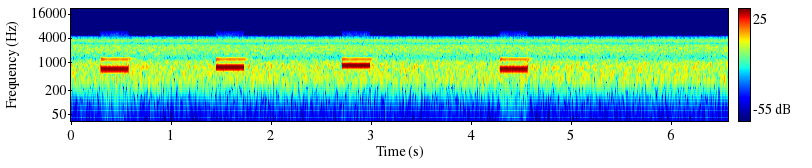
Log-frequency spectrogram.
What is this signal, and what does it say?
DTMF, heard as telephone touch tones, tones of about 280 ms, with phone line noise. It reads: 1 4 7 1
